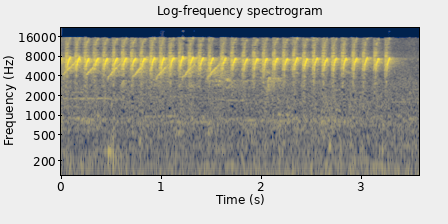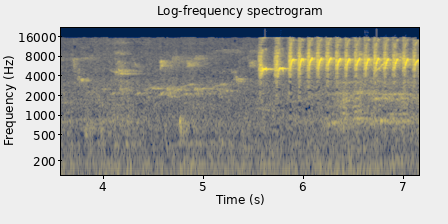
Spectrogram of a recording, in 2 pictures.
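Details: Sooty-headed bulbul singing vigorously in a full 'isian' style: fast runs of sharp, high repeated notes, about three or four a second, broken by a short quiet gap before the rapid series resumes.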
